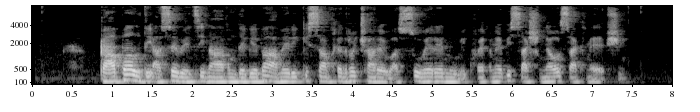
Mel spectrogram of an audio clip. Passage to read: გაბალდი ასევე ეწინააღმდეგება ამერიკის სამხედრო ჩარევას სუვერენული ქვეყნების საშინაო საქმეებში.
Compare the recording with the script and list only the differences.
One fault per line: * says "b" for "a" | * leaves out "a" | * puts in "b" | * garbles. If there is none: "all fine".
all fine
